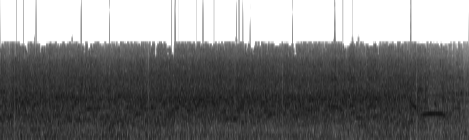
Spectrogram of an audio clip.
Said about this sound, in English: Oh, I'll have time for my song, all right. It's just that I can't wait for my applause. Oh, you want your applause before you sing?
